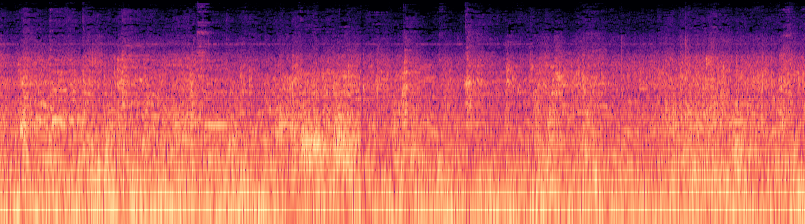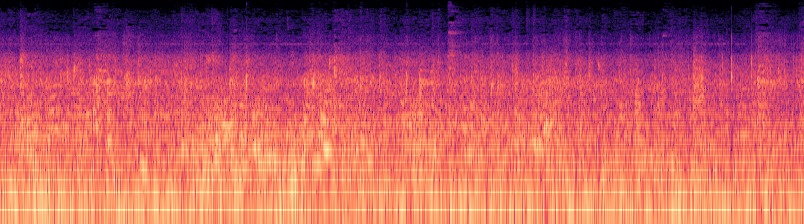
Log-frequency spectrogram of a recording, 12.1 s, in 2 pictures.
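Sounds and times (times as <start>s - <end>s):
steel wheels rumbling on rails: 0.0s - 12.0s
wheels clicking over rail joints: 0.0s - 12.0s.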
